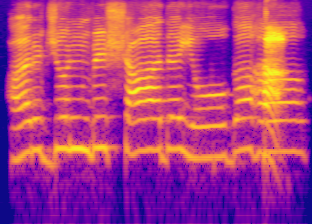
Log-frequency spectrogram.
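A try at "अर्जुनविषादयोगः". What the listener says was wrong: See, now Arjun is not a halanta. Halantana is not there. So you can't say Arjun Vishada. Arjun means na should go halant. It is Arjuna. Akara is already there in there. Arjuna Vishada Yogaha.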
